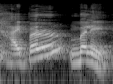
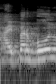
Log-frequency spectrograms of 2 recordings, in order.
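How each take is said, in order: First: The word ends on an ee sound. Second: The word ends on an l sound. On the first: The speaker calls it right. "इसका जो pronunciation होगा वो है हाइपरबोली" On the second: The speaker calls it wrong. "बहुत सारे लोग हाइपरबोल बोलते हैं, जो कि बहुत ही गलत है"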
